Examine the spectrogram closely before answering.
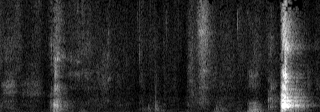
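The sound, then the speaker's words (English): A dog barks a few times: short, sharp barks separated by quiet gaps, with the last bark the loudest. “shh. Quiet. What you barking for, huh?”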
